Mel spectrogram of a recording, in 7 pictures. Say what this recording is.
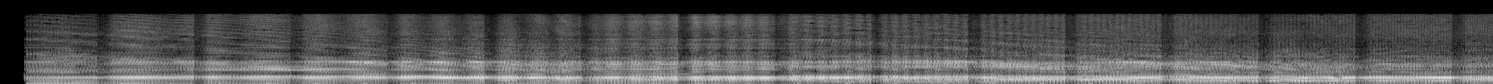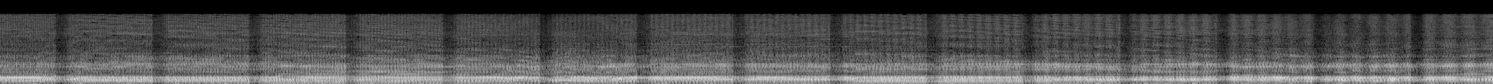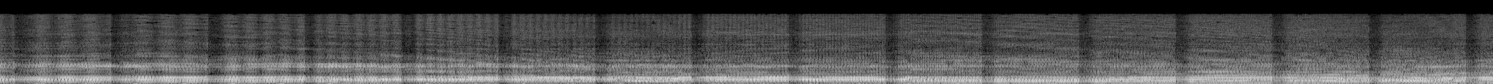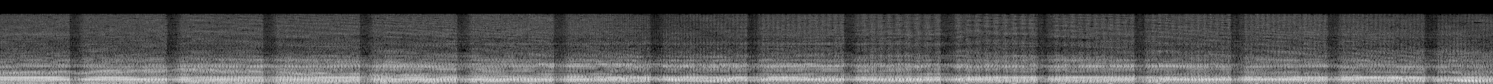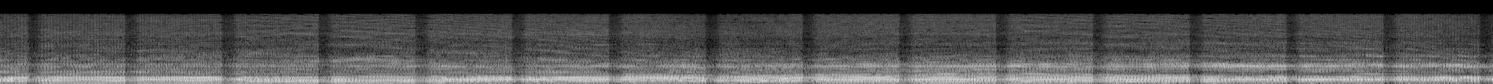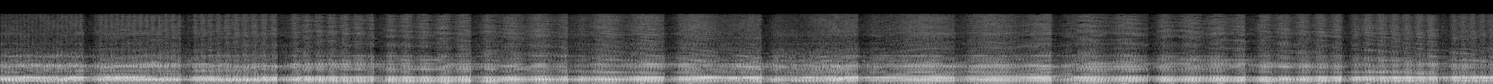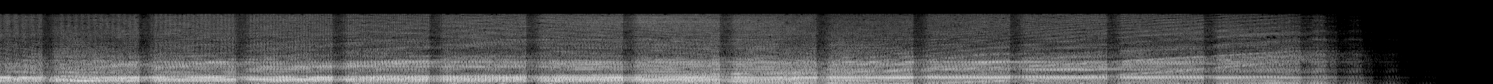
16 - NoiseFreqRiseNFall SC Fm 24b48 AM
ambience, atmos, background-sound, chained, side, soundscape, sythesized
